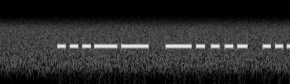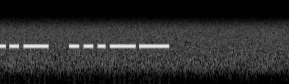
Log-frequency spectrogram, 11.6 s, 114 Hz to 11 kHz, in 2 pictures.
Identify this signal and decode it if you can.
Morse code, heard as a keyed tone, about 9 wpm, 900 Hz. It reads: 3643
